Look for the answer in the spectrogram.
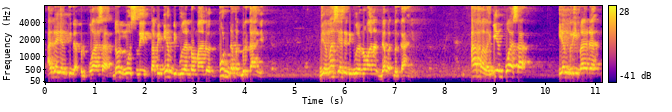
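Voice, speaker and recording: A man preaching a casual, conversational sermon, asking rhetorical questions and acting out pleading prayers. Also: high voice. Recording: echoey room with faint ambience.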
